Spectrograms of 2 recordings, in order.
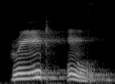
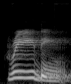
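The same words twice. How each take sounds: First: "reading" in two beats with a break between; broken into syllables. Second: Said in the usual way. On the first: Shown as a demonstration. Teacher showing learners the break in between, "reading" syllable by syllable. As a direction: split "reading" as read, then ing. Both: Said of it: "there is a break in between".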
